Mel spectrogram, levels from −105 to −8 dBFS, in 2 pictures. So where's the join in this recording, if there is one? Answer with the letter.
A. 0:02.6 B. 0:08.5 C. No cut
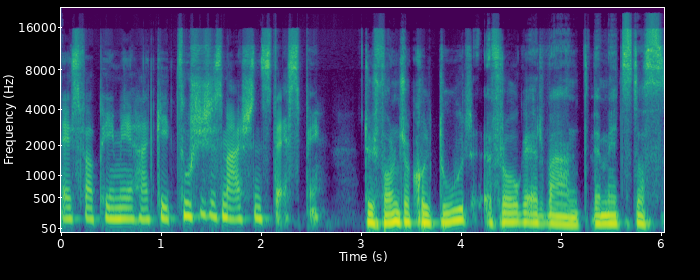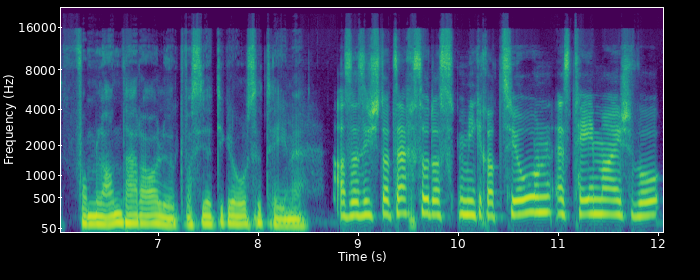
C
